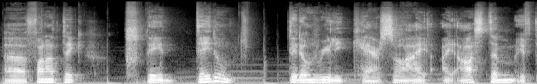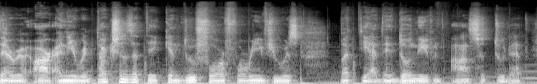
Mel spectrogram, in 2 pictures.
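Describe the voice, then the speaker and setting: Man in his 40s, Dutch accent, fairly low voice, relaxed and hesitant, faint music underneath. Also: normal speed. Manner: relaxed, hesitant, many "uh" and "yeah" fillers and repeated words. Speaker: YouTube reviewer of sim racing gear. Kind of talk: casual talking-head channel intro. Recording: faint music bed behind the voice.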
